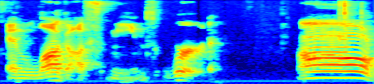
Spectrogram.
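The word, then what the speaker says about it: λόγος: now it's really important that you don't say logos can't drives greek guy's nuts window and non-greek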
